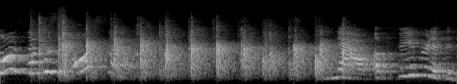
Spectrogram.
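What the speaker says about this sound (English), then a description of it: "Give yourself a round of applause." A group of toddlers clapping in a quick, steady rhythm during a dance class, with excited young voices chattering over the applause throughout.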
